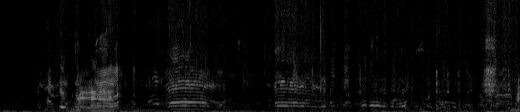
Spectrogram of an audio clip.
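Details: Sheep chased outdoors bleat repeatedly, a series of quavering harmonic calls about every one to two seconds, with heavy low rumble and voices behind.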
